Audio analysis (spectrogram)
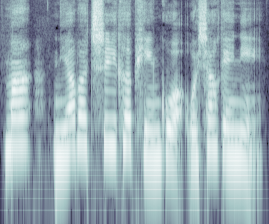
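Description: An actress playing a caring, anxious young daughter in a radio drama, speaking earnestly and solicitously. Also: female voice, high voice, brisk, no room sound, lightly acted. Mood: coaxing, concerned. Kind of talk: Mandarin radio drama acting.

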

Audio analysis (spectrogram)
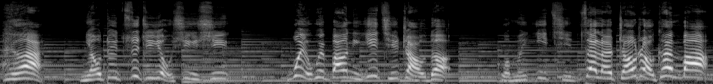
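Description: Children's audio drama: kindly, encouraging Sun, high voice over music. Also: female voice, expressive, normal speed. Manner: reassuring, encouraging. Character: the Sun, a kind encouraging female-voiced friend. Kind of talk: children's radio drama acting.

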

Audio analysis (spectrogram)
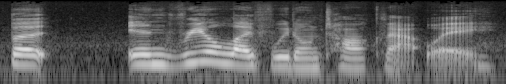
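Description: A woman's voice: fairly high pitch, measured pace, a little mellow, slight background noise. A woman from Taiwan hosting a podcast, explaining things patiently in a casual chat and often repeating herself as she thinks. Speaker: podcast host and language exchange partner.

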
